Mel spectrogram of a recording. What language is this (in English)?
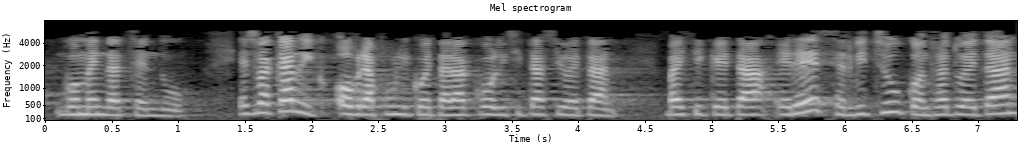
Basque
